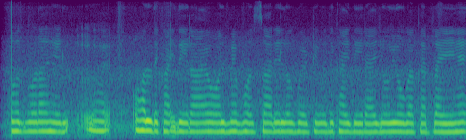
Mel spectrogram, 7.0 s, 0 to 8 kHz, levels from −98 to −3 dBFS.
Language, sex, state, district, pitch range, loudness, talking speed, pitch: Hindi, female, Chhattisgarh, Bastar, 185-195 Hz, -27 LUFS, 215 wpm, 190 Hz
